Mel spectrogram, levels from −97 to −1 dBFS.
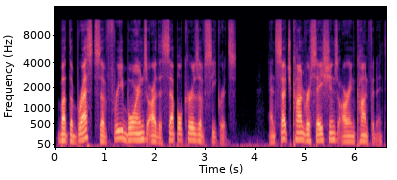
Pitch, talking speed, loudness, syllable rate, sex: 115 Hz, 155 wpm, -20 LUFS, 4.8 syllables/s, male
